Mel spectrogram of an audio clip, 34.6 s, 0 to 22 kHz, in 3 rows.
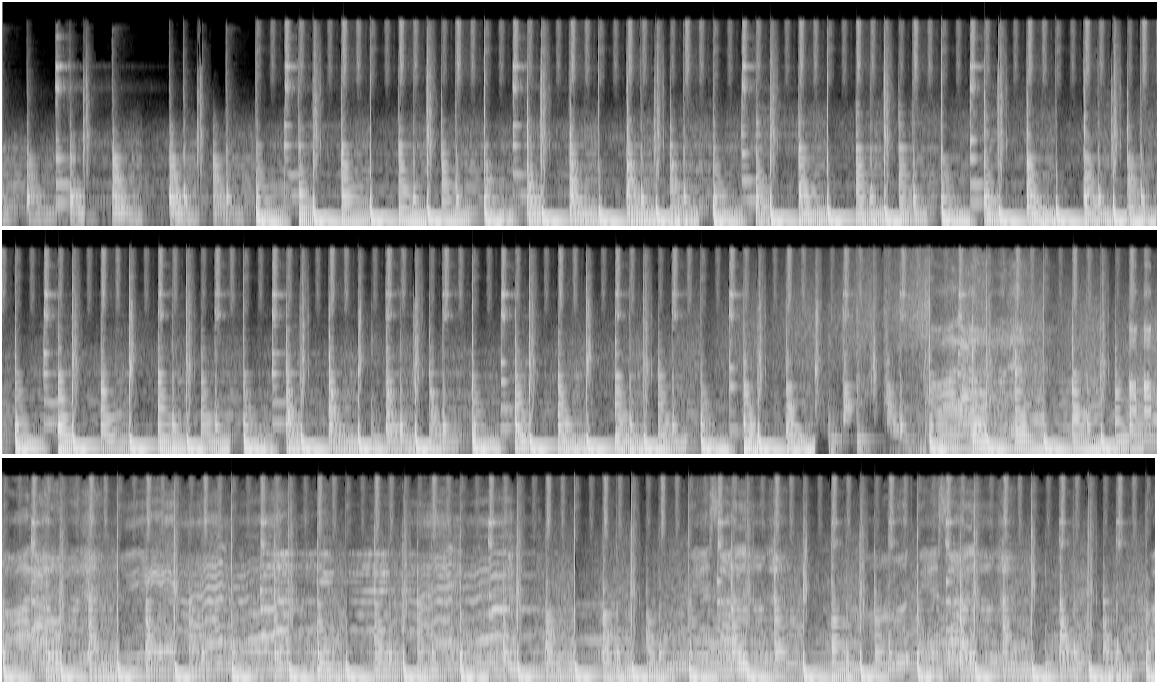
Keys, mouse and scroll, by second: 2.5 click, 4.0 click, 13.5-13.8 scroll up 1, 16.8 click, 23.2 click, 28.5 click, 31.1 scroll down 1, 32.2 click.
